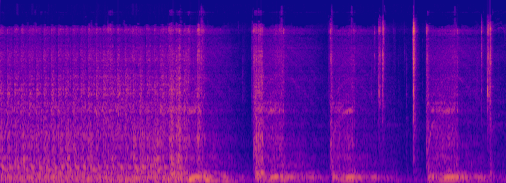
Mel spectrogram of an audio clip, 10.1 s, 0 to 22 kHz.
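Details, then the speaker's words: 1955 Chevy brought back after long storage: the starter spins the engine in several bursts with pauses but it never fires or pops; no start, ignition timing later found far out. "i didn't hear it backfiring or sound like it was backfired i really didn't hear firing at all"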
